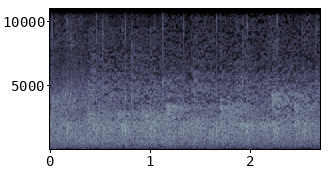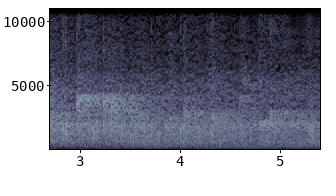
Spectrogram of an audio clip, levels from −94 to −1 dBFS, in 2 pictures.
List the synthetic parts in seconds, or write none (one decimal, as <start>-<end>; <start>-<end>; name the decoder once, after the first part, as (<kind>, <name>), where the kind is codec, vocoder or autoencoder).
none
